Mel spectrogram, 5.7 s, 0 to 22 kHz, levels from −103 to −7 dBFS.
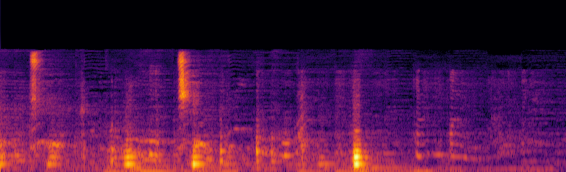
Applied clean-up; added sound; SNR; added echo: neural mask model DeepFilterNet 3.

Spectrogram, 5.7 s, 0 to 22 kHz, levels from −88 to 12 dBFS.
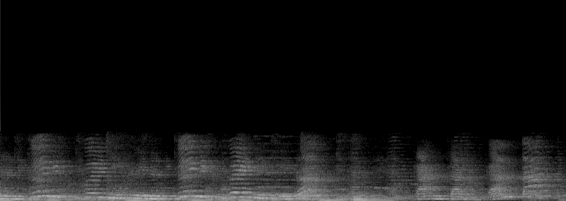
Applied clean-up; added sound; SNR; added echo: none; Thump, thud; 18 dB; reverberation time 0.8 s.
